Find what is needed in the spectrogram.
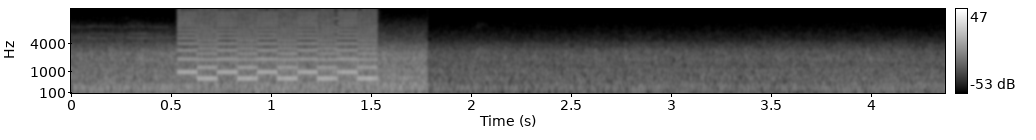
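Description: Electronic ringing tone: a loud, rapid pulsing beep of several pitches, about five pulses in just over a second, then it cuts off and leaves a steady hiss.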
